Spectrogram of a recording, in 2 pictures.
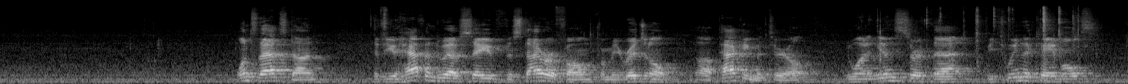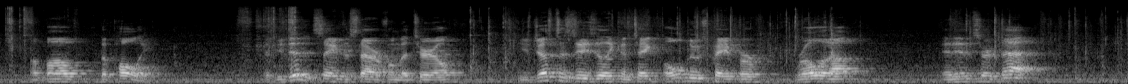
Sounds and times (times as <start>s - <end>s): Speech: 2.4s - 11.0s, 11.6s - 13.0s, 13.9s - 20.0s, 20.7s - 21.8s.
